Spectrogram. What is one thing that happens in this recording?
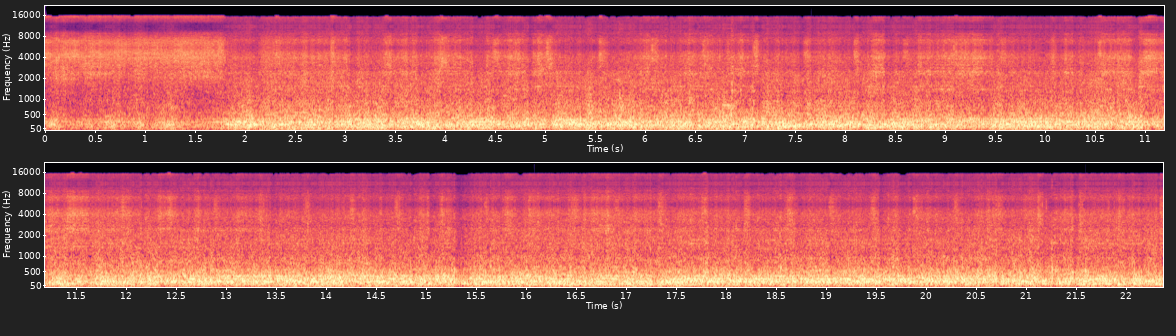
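A steam locomotive chugs loudly close by as the train moves.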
